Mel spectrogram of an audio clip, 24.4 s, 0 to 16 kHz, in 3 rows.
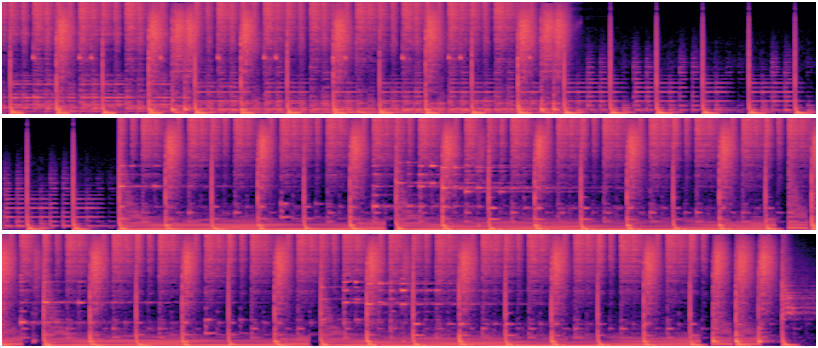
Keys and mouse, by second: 6.3 ctrl+z, 7.0 g.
